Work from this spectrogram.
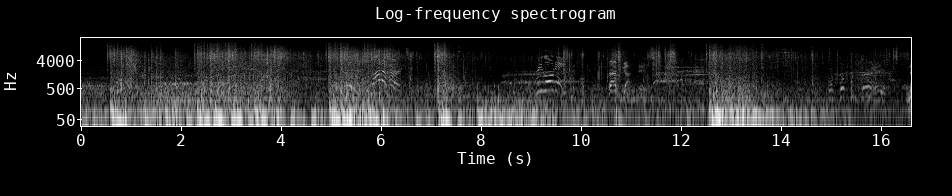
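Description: Submachine gun fire in the shooter game Back 4 Blood: loud, sustained rattling bursts repeat across the clip, mixed with game voices and other combat noise.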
